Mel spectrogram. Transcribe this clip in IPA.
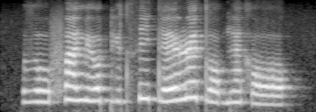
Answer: ð o˨ f ã˧ lʲ ɔ˨˦ bʲ o˧ d θ i˦ d̪ ɛ˨˦ ɭ ɛ˦ d̪ ɔ˨ ɡ ɛ̃˧ x ɔ˨

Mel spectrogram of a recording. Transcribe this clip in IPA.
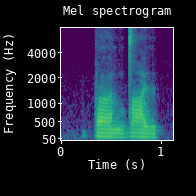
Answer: p ʌ n dˤ ɨ

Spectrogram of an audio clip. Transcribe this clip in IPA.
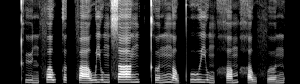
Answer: kʰ yː˨˩ n f ɐ˧ w k ɐ˨˥ k̚ f aː˨˥ w j ʊ˧ ŋ s aː˧ ŋ ɪ˧ k̚ t̪ʰ ɵ˨˥ n ŋ ɐ˨˩ w pʰ uː˧ j ʊ˨˩ ŋ h ɐ˨˥ m h ɐ˨˩ w f ɵ˨˧ n

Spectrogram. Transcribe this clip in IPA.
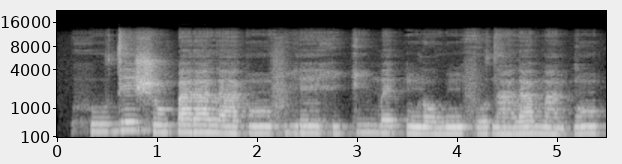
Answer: h u˨ d e˧ ʃ ɔ̃˨ k͡p a˧ ɾ a˧ l a˨ k ɔ̃˨ f i˨ ɾ e˧ h i˨ k i˧ m ɛ˧ k͡p ũ˨ ɾ ɔ˨ w ũ˨ f o˨˦ d ã˧ l a˦ m ã˧ ɡ͡b ɔ̃˦

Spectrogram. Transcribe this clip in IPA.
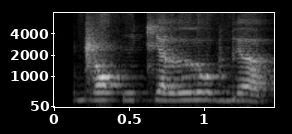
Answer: ɖ͡ʐ ɔ k i̤ t͡ɕ ɛ lː u ɡ bʲ ɜ

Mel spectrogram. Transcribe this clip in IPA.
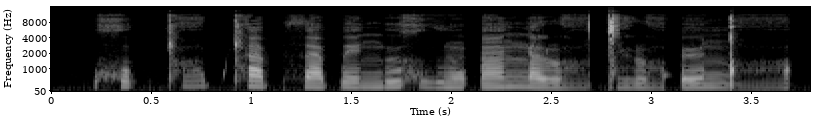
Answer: x o k ʈʰ ɑ̤ p ʈʰ æ p θ æ p e ŋ ɯ x ṳ ð ũ ʔ æ̃ ŋ æ ɭ ɑ̤ ǀ e̤ ɭ ɑ̤ ʔ ø ŋ͡ǃ ɑ̤

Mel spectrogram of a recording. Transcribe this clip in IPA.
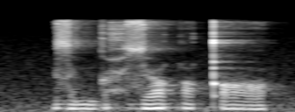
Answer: z ə n ɡ œ ħ z œ qʷ ɛ qʼ ɒ

